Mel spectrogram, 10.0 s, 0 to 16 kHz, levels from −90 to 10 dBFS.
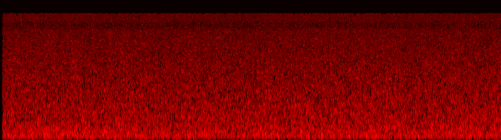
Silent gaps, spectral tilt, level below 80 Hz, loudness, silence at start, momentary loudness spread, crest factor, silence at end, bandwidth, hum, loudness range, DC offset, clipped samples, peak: none; -3 dB/octave; -68 dBFS; -51 LUFS; 0.05 s; 1 LU; 14 dB; 0 s; 11.5 kHz; none; 0 LU; under 0.1%; under 0.1%; -38 dBFS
